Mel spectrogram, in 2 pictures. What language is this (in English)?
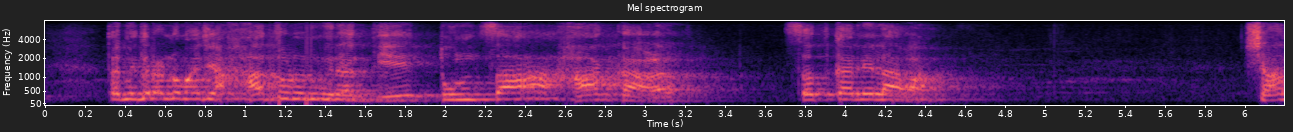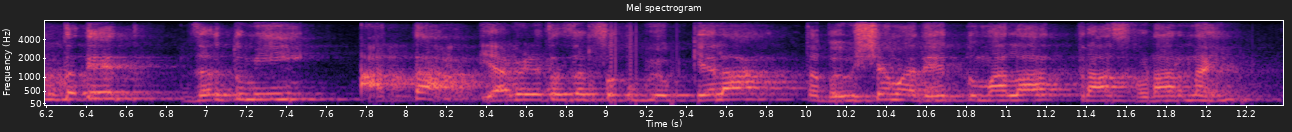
Marathi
